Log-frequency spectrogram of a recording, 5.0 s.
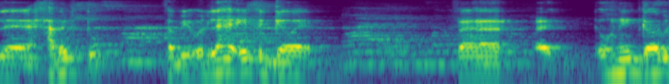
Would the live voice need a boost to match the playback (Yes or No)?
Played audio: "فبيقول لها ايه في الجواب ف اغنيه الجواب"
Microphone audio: Yes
